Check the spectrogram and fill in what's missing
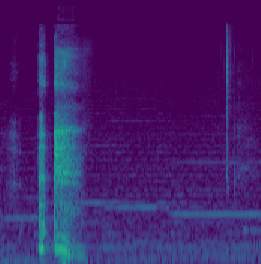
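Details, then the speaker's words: Adult man recovering from flu, nose no longer blocked, gives two rough throat-clearing coughs typical of a lingering post-flu cough; cough / throat clearing. "Excuse my voice. Excuse the coughing. I'm still sick recovering from uh, you know, from the uh, flu."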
